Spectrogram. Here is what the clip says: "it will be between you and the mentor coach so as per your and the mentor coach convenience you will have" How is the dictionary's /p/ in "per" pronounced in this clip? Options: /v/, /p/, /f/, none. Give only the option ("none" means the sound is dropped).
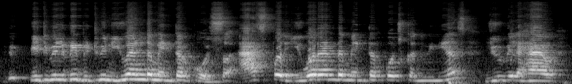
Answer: /f/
